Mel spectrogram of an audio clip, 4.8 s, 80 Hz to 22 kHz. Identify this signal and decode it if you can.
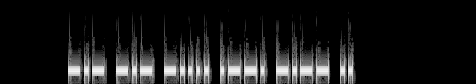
Morse code, heard as a keyed tone, about 30 wpm, 700 Hz. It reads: KK6PYI
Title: USA Call Signs - 6 Characters - Repeated 3x - 30wpm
